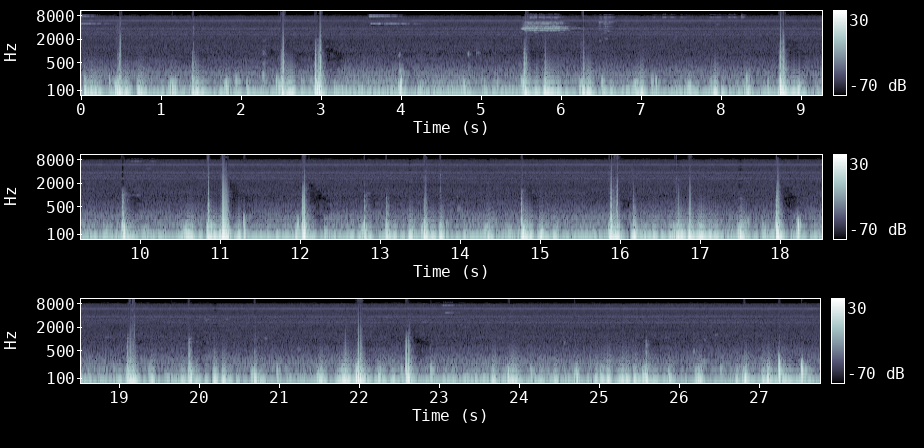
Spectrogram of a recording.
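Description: Low heart thumps come at an irregular, unpredictable spacing with varying loudness, over a steady low hum from the recording setup. The irregularly irregular rhythm fits atrial fibrillation, where the upper chambers quiver instead of beating, so beats arrive at random intervals.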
